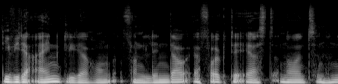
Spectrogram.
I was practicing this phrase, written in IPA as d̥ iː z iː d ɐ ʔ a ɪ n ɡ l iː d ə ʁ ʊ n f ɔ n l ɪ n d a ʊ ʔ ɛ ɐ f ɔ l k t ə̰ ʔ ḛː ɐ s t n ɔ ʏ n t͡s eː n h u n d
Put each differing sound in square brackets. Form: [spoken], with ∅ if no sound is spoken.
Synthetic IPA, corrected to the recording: d̥ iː [v] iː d ɐ ʔ a ɪ n ɡ l iː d ə ʁ ʊ [ŋ] f ɔ n l ɪ n d a ʊ ʔ ɛ ɐ f ɔ l k t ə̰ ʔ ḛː ɐ s t n ɔ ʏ n t͡s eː n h [ʊ] n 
